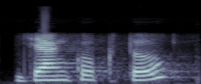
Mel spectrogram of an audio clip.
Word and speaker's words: Jean Cocteau: Una frase que a ver si yo digo bien el nombre, Jean Cocteau, ¿cómo se dice? – Sí, Jean Cocteau, sí, bueno, yo tampoco no sé exactamente bien, bien francés.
